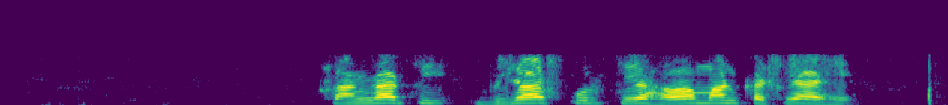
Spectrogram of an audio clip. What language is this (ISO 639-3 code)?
mar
